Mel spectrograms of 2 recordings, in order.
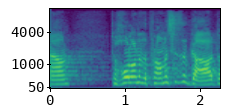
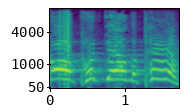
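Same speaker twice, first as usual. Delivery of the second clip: mock slow, drawn-out, pitched-up yell; 9 semitones higher, 5 dB louder than usual. Recounting shouting to a roommate from behind a closed door: retelling a shout. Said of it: "I'm shouting".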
